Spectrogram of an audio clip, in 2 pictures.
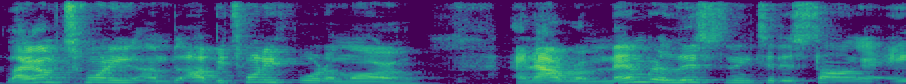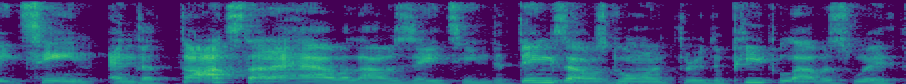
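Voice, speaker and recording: A man's voice: a little high, lively intonation, fast talker. A man in his twenties giving a rambling, casual reaction to an album, swearing loosely as he talks. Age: 20s. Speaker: streamer reacting to music. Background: loud hip hop music playing.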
